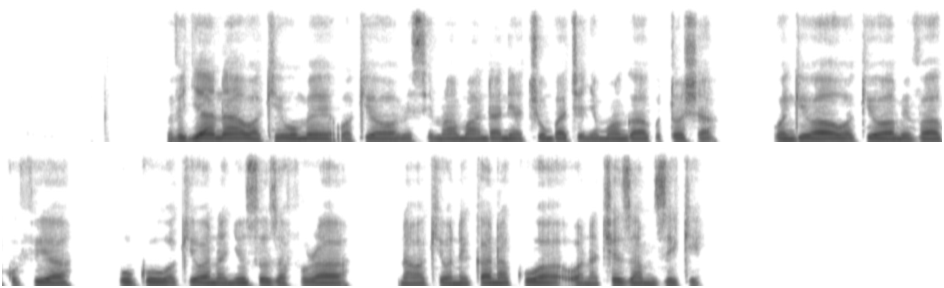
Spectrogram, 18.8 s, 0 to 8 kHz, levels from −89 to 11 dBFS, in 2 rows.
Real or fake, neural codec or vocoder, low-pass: real; none; 7.2 kHz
